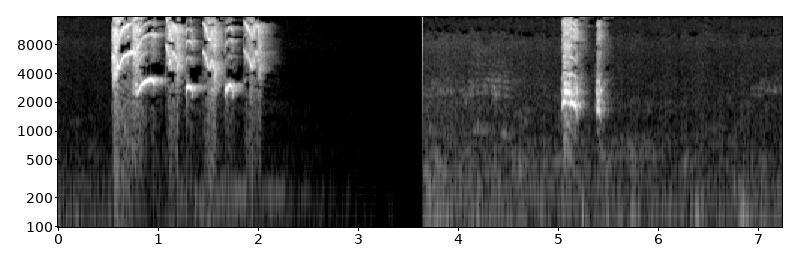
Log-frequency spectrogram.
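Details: Orange-headed thrush in the ngeplong style, used as a ngeriwik lure to set other thrushes singing: four loud harsh, squawky bursts in quick succession, a pause with low rumble, then two more sharp bursts.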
